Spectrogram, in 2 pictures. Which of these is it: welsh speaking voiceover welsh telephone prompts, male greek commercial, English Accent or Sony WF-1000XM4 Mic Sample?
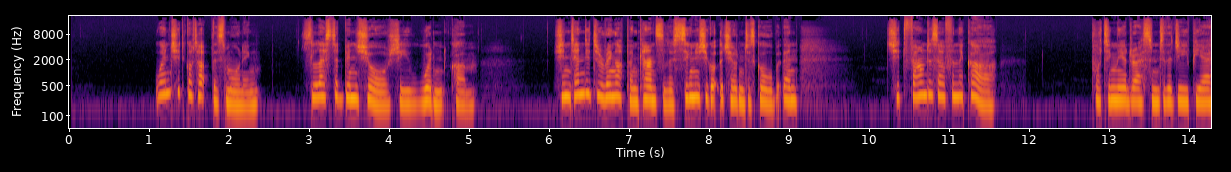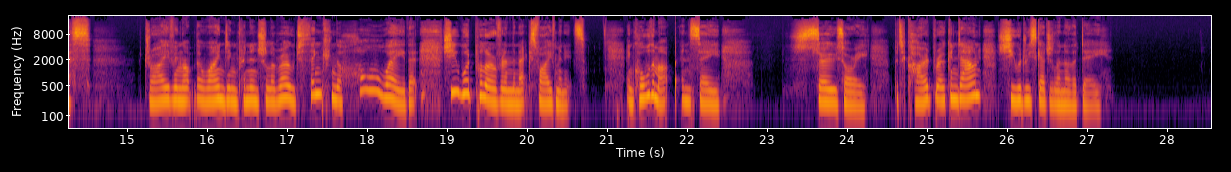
English Accent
